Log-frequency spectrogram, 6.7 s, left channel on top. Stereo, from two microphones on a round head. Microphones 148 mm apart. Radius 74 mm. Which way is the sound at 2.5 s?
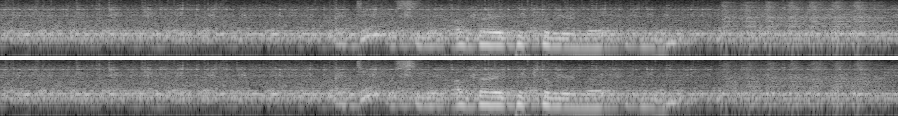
15° right (ahead or behind).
